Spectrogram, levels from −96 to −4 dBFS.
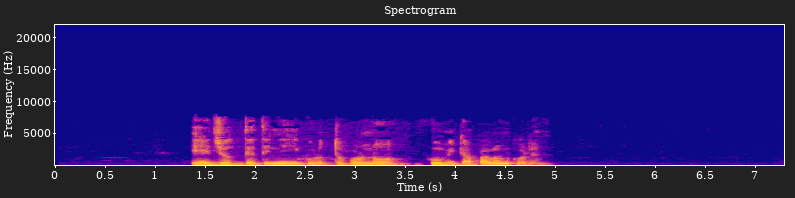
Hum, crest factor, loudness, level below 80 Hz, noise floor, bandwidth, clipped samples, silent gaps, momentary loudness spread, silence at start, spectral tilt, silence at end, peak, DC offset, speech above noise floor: none; 16 dB; -15 LUFS; -56 dBFS; -81 dBFS; 7.6 kHz; under 0.1%; none; 10 LU; 1.35 s; -8 dB/octave; 2.4 s; -2 dBFS; under 0.1%; 67 dB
